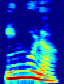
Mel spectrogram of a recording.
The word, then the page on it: ಇಂಗುಲೆ: kannada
